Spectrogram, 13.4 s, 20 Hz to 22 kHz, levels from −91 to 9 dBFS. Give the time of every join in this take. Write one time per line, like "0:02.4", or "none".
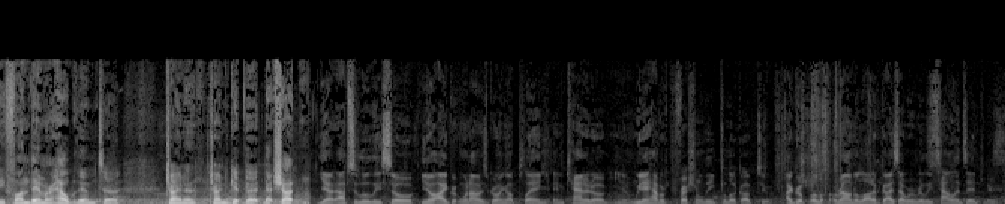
0:05.6
0:08.1
0:10.4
